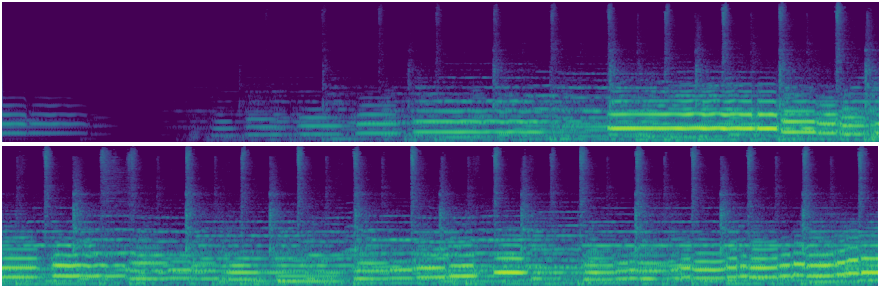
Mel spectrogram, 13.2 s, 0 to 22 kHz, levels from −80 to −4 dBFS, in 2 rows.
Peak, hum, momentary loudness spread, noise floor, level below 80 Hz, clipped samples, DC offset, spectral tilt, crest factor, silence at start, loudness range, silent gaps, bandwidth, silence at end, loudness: -8 dBFS; none; 14 LU; -66 dBFS; -44 dBFS; under 0.1%; under 0.1%; -7.5 dB/octave; 14 dB; 0 s; 14 LU; 0.92-1.00 s; over 20 kHz; 0 s; -21 LUFS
